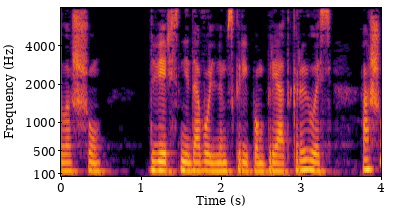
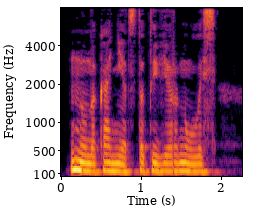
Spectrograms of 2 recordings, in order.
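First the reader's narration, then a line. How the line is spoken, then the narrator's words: Relieved exhale. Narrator (Russian): облегченно выдохнул Энрике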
